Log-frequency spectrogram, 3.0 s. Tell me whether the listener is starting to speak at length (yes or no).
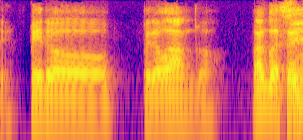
yes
